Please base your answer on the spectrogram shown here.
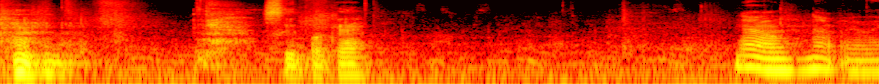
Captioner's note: chuckles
